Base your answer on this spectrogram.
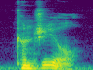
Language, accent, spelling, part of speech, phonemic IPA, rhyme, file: English, US, congeal, verb, /kənˈd͡ʒiːl/, -iːl, En-us-congeal.ogg
- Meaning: 1. To change from a liquid to solid state, perhaps due to cold; called to freeze in nontechnical usage 2. To coagulate, make curdled or semi-solid such as gel or jelly 3. To make rigid or immobile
